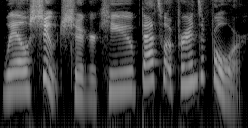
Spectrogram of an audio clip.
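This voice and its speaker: Woman playing a country farm pony, no-nonsense, kindly, high voice, lilting pitch, cartoon audio drama. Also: sing-song, normal speed, bright, forceful tone, full character voice. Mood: folksy firmness. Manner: folksy, plain-spoken.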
